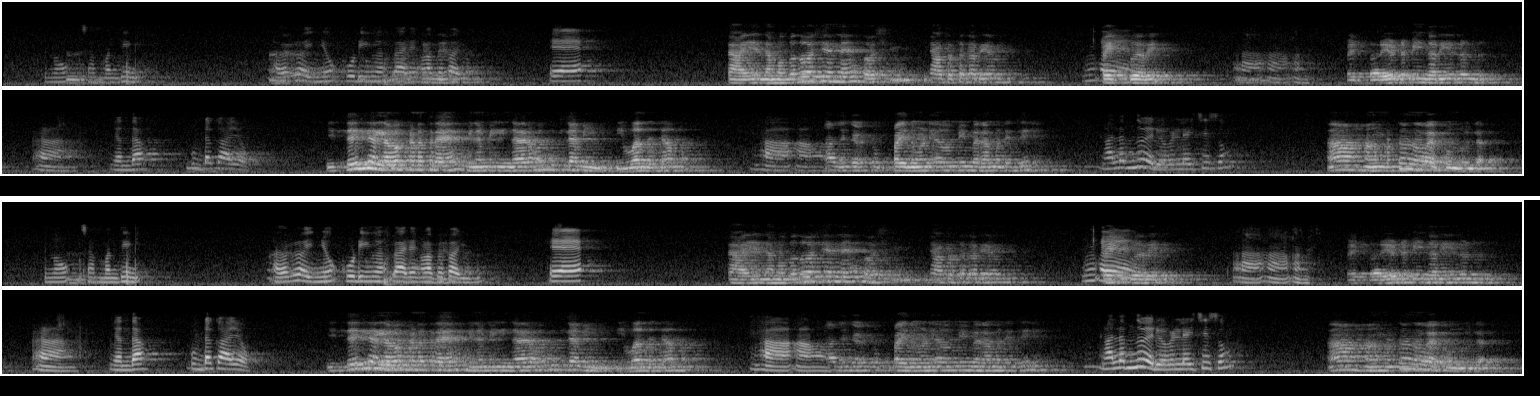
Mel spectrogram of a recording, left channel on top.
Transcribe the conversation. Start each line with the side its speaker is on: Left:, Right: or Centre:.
Right: ന്നോ
Left: ഉം
Right: സംബന്തി
Left: അതെയോ
Right: അതൊക്കെ കഴിഞ്ഞു കുട
Left: നമുക്കും
Right: കാര്യങ്ങളൊക്കെ
Left: ദോശ തന്നെ
Right: കഴിഞ്ഞു ഏ
Left: ചായേ നമുക്ക ദോശം തന്നെ ദോശയും കാത്തത്തൊക്കെ അറിയന്ന്
Right: ഉം
Left: പരിപ്പ്
Right: ഏ
Left: കറി
Right: ആ
Left: ഉ
Right: ആ ആ
Left: പരിപ്പ് കറിിയുണ്ട് മീൻകറിിയ എല്ലാം ഉണ്ട്
Right: ആഹ എന്താ
Left: ഉം
Right: ഫുഡൊക്കെ ആയോ
Left: ഇല്ല ഇല്ല അല്ല വെക്കണത്രേ പിന്നെ മീൻകാരം വന്നിട്ടില്ല മീൻ മീൻ വന്നിട്ടാോ
Right: ആ ആ
Left: അതിന്റെിടക്ക് പതിനതിന മണിയ ആക മീൻ വരാൻ വേണ്ടിട്ട്
Right: നല്ലൊന്നും വരുവോ വെള്ളാഴ്ചീസം
Left: ആഹ നമ്മുക്ക് അങ്ങന വായ്പൊന്നുമല്ല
